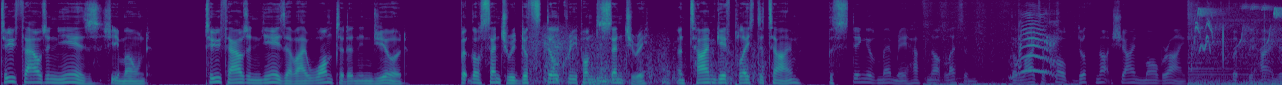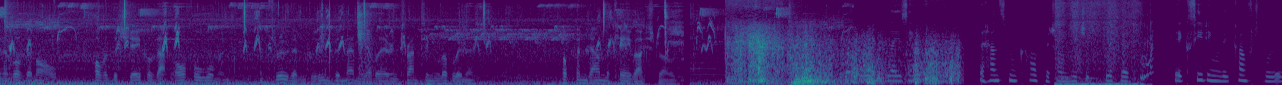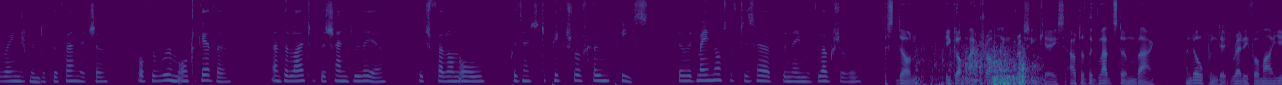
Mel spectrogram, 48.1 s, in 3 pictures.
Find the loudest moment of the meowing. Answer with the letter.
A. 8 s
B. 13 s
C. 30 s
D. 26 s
B.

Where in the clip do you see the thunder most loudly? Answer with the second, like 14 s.
26 s.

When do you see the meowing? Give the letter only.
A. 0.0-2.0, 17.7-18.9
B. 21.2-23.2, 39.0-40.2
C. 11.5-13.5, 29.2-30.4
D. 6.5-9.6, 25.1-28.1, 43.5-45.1
C.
